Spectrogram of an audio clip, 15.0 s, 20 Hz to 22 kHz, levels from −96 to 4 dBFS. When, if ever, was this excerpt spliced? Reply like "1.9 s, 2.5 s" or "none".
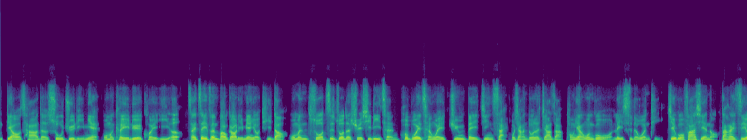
none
